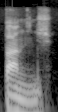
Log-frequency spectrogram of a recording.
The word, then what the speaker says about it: Bunge: I think that's how you say it. B-U-N-G. Bunge.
